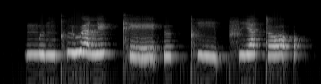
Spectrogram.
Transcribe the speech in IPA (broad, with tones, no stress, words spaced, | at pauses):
mɯ˧ŋkʰlu˥˩a̯ le˦˥k̚tʰeː˩˦ ʔɯ˨˩k̚pʰiː˨˩p̚fi˦˥a̯ tɔ˦˥ʔ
